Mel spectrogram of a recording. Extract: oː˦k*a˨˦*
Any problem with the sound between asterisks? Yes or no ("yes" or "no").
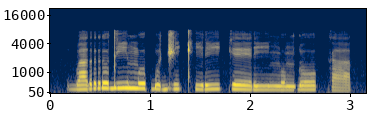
yes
